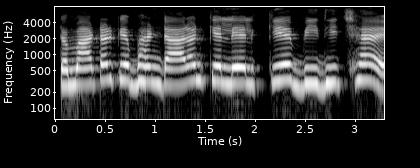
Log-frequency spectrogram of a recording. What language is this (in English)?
Maithili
